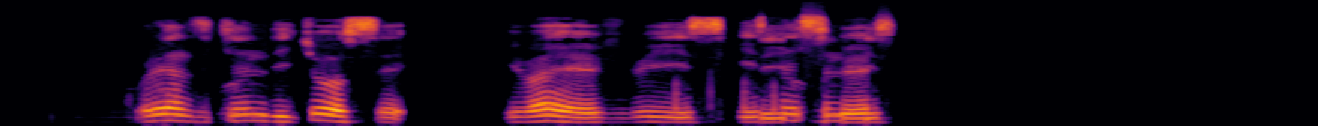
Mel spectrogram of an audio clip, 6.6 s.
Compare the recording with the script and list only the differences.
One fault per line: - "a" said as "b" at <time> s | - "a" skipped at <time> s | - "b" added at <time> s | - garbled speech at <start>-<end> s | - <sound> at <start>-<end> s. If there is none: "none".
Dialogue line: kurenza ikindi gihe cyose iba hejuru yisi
- "gihe" skipped at 1.4 s
- garbled speech at 3.7-4.5 s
